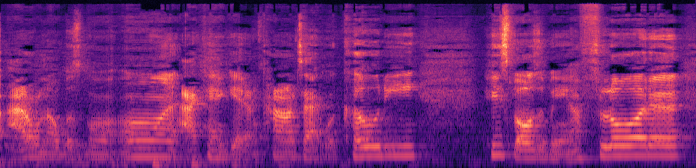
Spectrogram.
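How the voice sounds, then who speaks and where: A woman's voice: medium pitch, gravelly, sharp tone, a little hiss or hum. A middle-aged woman speaking as the mother of the victim, giving intense interview testimony and repeating key phrases for emphasis.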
